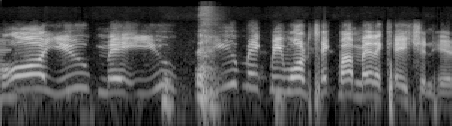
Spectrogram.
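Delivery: very high cartoon rooster voice with Southern accent. Talking about a friend's accent, slip into a Foghorn Leghorn voice. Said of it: "Foghorn Leghorn".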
